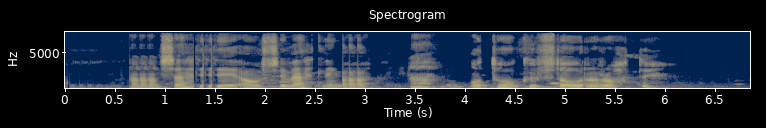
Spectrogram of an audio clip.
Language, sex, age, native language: Icelandic, other, 14, Icelandic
